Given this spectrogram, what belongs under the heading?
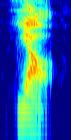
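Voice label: "yao", Chinese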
